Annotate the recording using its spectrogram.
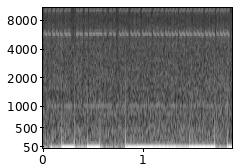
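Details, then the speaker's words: Stethoscope at the right second intercostal space, sternal border (aortic area), in a nursing teaching demonstration on a male patient: soft, low thuds of normal heart sounds, aortic valve closure, with steady hum and hiss. "are hearing the sound of the aortic valve closing blood has been pumped out of the left ventricle to the bottom"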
